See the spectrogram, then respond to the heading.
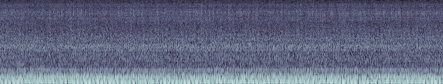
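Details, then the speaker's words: Suzuki Every wagon idling with the aircon on: a smooth, even low hum with a steady pulse, no shaking and no ticking. A healthy idle. "Hindi gumagalaw ang makina. Wala sa ingay kahit tunting tik-tik mga kajod. Importante talaga yung ingay niya."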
